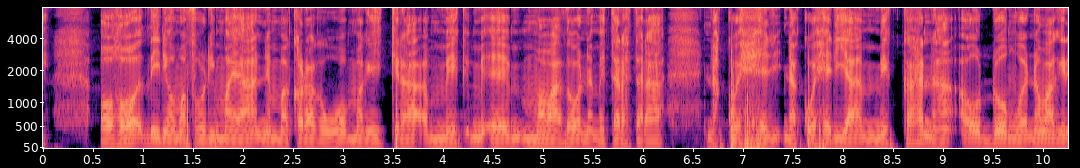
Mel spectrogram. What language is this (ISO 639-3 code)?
kik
